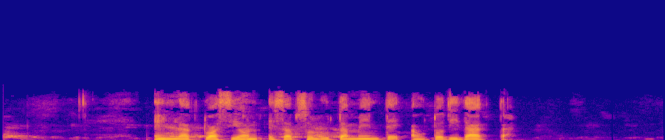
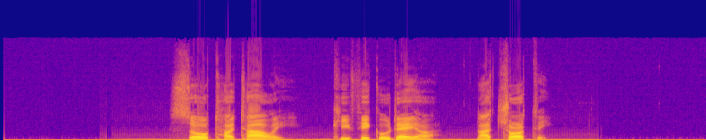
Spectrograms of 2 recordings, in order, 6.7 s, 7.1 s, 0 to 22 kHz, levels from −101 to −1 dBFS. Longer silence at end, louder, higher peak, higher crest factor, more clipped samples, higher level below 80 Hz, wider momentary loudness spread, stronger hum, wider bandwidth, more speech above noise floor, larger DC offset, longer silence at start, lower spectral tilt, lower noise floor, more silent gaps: first, 1.55 s vs 1.05 s; second, -24 LUFS vs -14 LUFS; second, -4 dBFS vs 0 dBFS; about the same, 22 dB vs 18 dB; neither; second, -62 dBFS vs -34 dBFS; about the same, 21 LU vs 21 LU; neither; second, 8 kHz vs 14.5 kHz; first, 50 dB vs 43 dB; second, under 0.1% vs 3%; second, 0.05 s vs 1.4 s; about the same, -5.5 dB/octave vs -6 dB/octave; first, -73 dBFS vs -56 dBFS; neither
